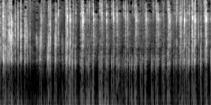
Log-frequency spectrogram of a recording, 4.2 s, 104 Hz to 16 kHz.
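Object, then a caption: Plastic game controller. Fingertips tap the shell and press the buttons of a hollow black plastic PS3 controller held in both hands. The result is a rapid, continuous run of dry, bright clicks and plastic rattles with almost no ring after each tap.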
